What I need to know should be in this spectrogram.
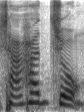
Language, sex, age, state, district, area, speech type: Bengali, female, 18-30, West Bengal, Jalpaiguri, rural, read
